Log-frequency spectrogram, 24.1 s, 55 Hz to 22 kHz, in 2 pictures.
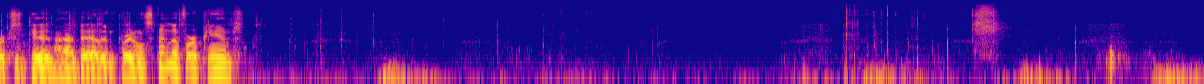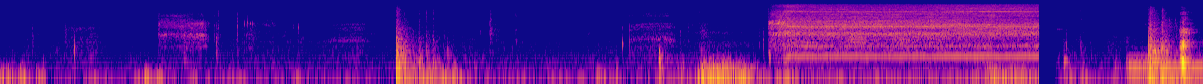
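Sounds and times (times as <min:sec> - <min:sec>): cordless drill with disc running: 0:19.7 - 0:22.5.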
